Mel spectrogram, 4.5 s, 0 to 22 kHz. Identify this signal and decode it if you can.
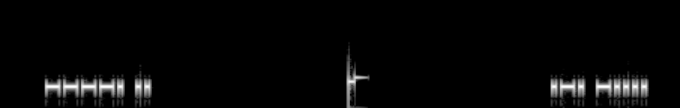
Morse code, heard as a keyed tone, about 40 wpm, 700 Hz. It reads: 9 I R 6
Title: Single-Letter Single-Number 40wpm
